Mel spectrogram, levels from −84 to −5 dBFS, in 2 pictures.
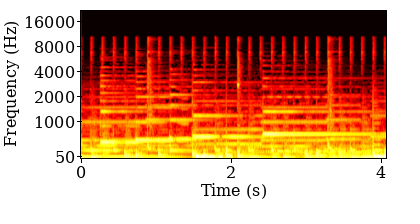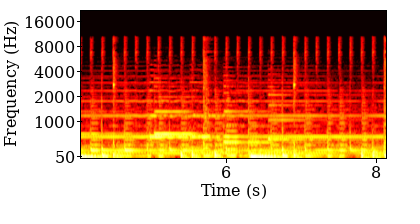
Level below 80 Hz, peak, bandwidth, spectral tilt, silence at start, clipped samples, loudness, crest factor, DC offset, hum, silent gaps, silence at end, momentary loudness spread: -18 dBFS; 0 dBFS; 11 kHz; -7 dB/octave; 0 s; under 0.1%; -17 LUFS; 14 dB; under 0.1%; none; none; 0 s; 5 LU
